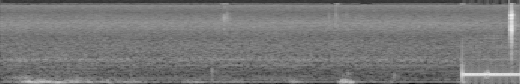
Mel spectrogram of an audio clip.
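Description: Quiet low rumbling and murmuring, then a loud, steady electronic phone-line tone abruptly begins near the end and holds, like an unanswered call ringing through.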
